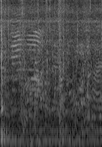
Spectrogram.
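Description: A volleyball struck hard by hand at the very start, a single sharp slap, with a fainter hit about a second later. Scattered voices of players and spectators run underneath.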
